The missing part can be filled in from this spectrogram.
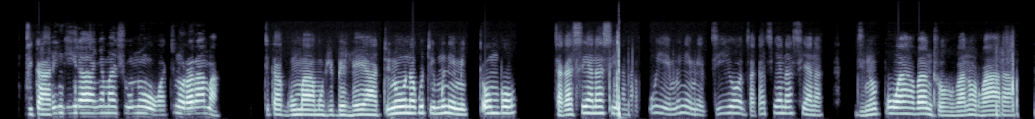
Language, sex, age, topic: Ndau, female, 25-35, health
